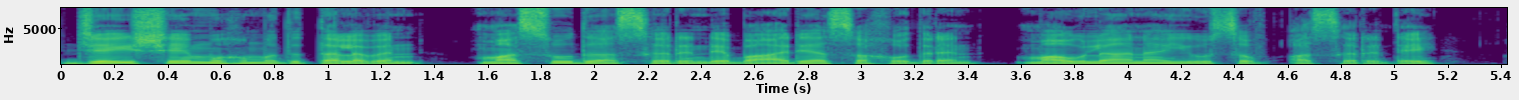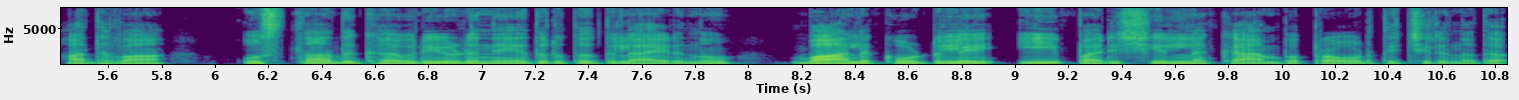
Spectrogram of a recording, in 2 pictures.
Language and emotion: Malayalam, neutral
